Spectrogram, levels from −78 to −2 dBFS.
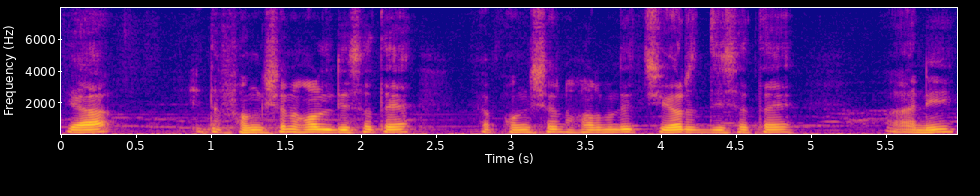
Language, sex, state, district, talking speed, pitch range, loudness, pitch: Marathi, male, Maharashtra, Washim, 150 wpm, 145-160 Hz, -18 LUFS, 150 Hz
